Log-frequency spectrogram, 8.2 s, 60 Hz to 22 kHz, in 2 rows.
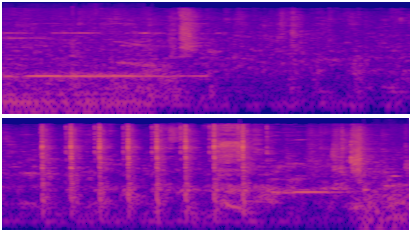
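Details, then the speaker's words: Royal Enfield Interceptor motorcycle whose battery reads only 9.74 V: pressing the ignition switch gives about eight dry clicks at roughly four a second with no cranking, and the meter lights flash. The starter is clicking on a dead battery. "Now this RE Interceptor has a dead battery because it doesn't start when we press the ignition switch. Check it out. You can hear the starter clicking and the lights on the meter flashing."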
